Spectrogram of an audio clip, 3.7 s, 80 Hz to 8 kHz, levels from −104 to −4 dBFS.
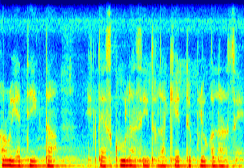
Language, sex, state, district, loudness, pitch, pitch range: Nagamese, female, Nagaland, Dimapur, -16 LUFS, 215 Hz, 215-220 Hz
